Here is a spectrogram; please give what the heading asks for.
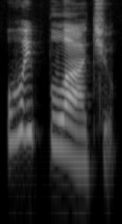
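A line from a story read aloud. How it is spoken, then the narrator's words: Sobbing, suppressing laughter. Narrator (Russian): всхлипнула в трубку, еле сдерживая смех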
